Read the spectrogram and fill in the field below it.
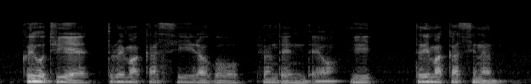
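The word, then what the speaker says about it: terima kasih: 뒤에 마카이라 표현되 있는데요이 뜨리마까시 티를 쌍 디귿으로 표현하고요 영어의 알파벳이가 다양하게 소리가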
